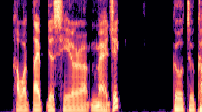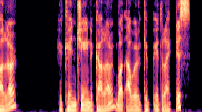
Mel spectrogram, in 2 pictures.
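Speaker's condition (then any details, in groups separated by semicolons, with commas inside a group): No condition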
